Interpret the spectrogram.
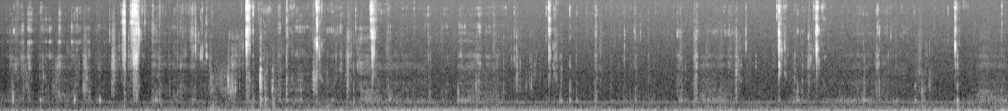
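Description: Close-miked mouth sounds of someone eating black bean noodles: chewing and biting with many short, irregular wet clicks and smacks. A steady low hum runs underneath.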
